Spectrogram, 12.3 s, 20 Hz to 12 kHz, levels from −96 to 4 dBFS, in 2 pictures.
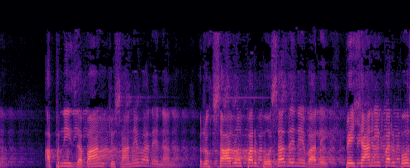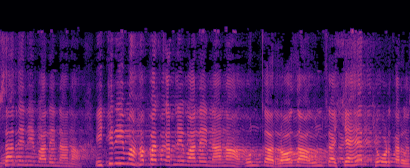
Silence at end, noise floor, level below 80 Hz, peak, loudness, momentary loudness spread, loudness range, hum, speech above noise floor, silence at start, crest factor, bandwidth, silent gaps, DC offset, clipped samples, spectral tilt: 0 s; -61 dBFS; -74 dBFS; -10 dBFS; -30 LUFS; 11 LU; 6 LU; none; 31 dB; 0 s; 20 dB; 10.5 kHz; none; under 0.1%; under 0.1%; -3 dB/octave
